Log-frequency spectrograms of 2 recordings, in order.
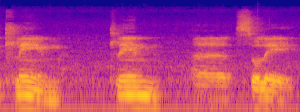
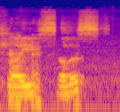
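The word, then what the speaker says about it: Claimh Solais: my heart so um everyone calls it the claim claim uh solay I don't know if you if you've seen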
